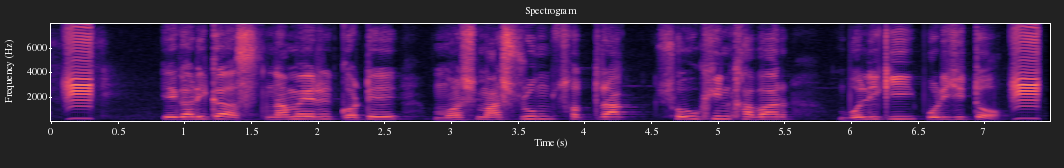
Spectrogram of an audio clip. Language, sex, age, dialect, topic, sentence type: Bengali, male, 18-24, Western, agriculture, statement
